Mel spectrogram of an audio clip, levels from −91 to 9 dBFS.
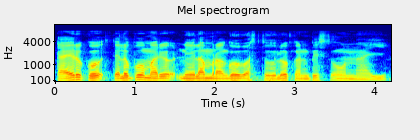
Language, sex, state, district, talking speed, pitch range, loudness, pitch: Telugu, male, Telangana, Mahabubabad, 130 wpm, 95-115 Hz, -15 LUFS, 105 Hz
